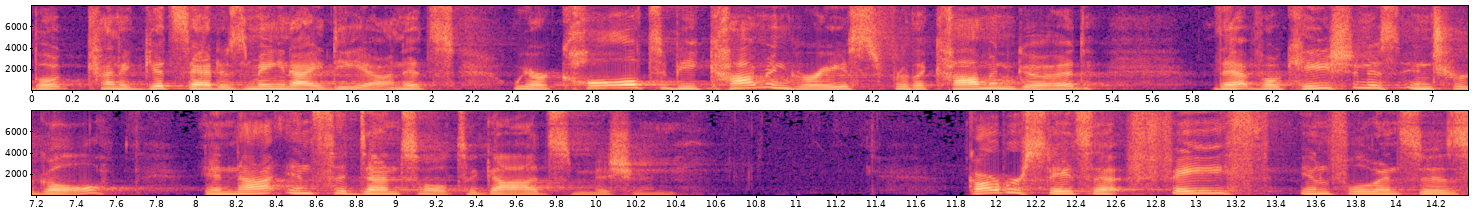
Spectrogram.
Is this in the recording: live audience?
yes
